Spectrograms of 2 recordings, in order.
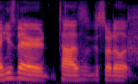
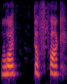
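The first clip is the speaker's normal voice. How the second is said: shocked Declan; 11 dB louder than usual. Acted. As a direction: squeak out shocked disbelief. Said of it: "Declan looks around at all of you and goes".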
